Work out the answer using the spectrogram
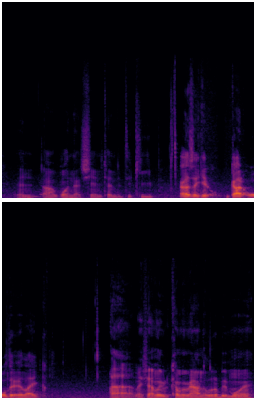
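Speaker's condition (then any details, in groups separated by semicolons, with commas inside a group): Cerebral palsy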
